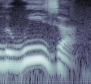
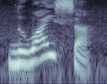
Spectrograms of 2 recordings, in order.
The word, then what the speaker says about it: Louisa: The people who raised me named me Louisa, pronounced by many as Luisa.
